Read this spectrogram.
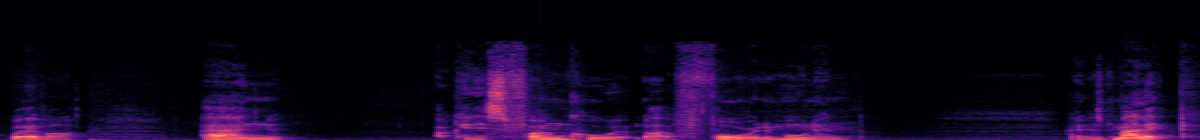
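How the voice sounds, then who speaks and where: A man with a London accent, a podcast guest telling a long story in a casual way, animated, swearing freely and restarting his sentences. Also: mid-range voice, moderate pace.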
